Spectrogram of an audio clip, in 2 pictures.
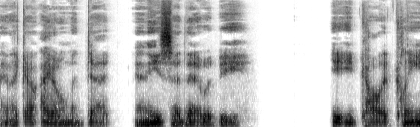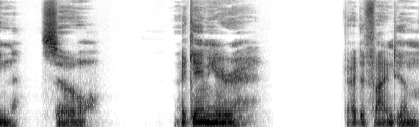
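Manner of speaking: words broken up by coughing. A wounded survivor tells the party why he came alone, as a coughing wounded survivor. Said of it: "He coughs up more. / He coughs up more".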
